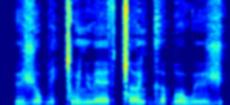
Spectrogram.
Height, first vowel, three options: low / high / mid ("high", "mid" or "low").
high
